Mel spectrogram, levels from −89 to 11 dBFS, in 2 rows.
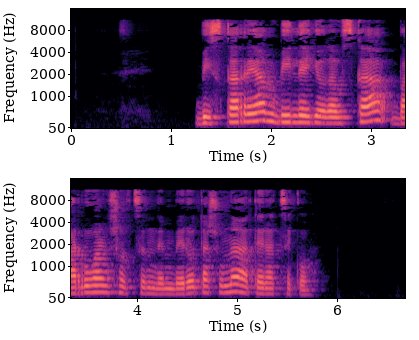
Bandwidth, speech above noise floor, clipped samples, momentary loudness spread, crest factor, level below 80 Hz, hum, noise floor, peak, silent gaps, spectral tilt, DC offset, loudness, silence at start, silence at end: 12 kHz; 62 dB; under 0.1%; 9 LU; 18 dB; -68 dBFS; none; -80 dBFS; -2 dBFS; none; -3 dB/octave; under 0.1%; -18 LUFS; 1.25 s; 0.95 s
